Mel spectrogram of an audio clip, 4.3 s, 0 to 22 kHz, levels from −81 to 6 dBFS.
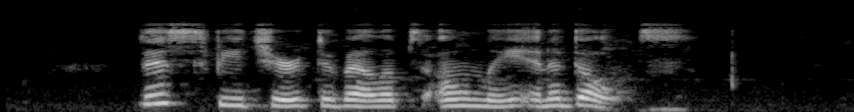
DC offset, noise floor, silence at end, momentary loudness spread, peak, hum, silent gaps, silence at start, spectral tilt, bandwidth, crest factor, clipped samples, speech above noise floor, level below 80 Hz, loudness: under 0.1%; -66 dBFS; 0.85 s; 10 LU; -2 dBFS; none; none; 0.7 s; -3 dB/octave; 9.6 kHz; 18 dB; under 0.1%; 48 dB; -58 dBFS; -18 LUFS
